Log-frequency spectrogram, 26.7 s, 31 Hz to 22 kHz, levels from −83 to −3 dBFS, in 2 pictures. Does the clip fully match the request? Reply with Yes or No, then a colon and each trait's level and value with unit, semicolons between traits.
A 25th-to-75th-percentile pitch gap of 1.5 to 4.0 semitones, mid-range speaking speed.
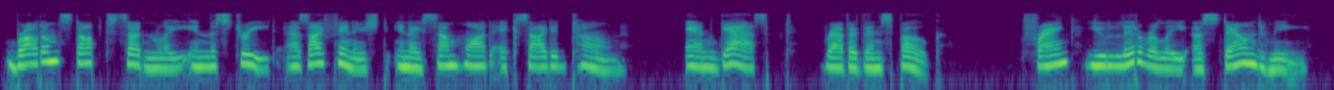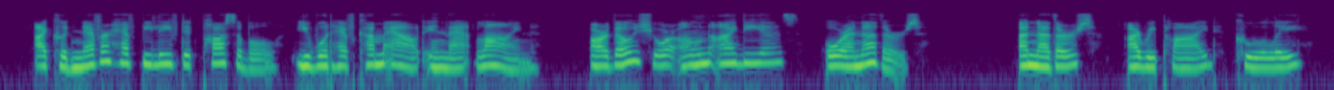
No: average, 3.7 semitones; slow, 110 wpm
